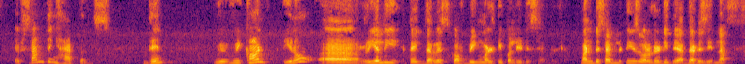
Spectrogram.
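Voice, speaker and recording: A man with an Indian accent, a high pitch for a man, very wide pitch swings and a moderate pace. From India, Marathi-speaking region. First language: Sindhi. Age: 40s. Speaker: bank manager with visual impairment. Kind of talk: interview.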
